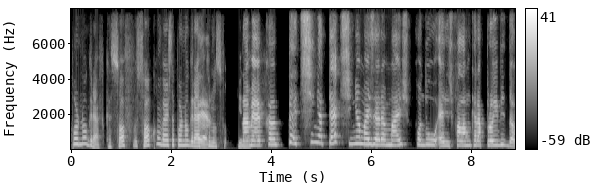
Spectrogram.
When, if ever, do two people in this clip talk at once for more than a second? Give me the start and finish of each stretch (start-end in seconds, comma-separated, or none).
none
